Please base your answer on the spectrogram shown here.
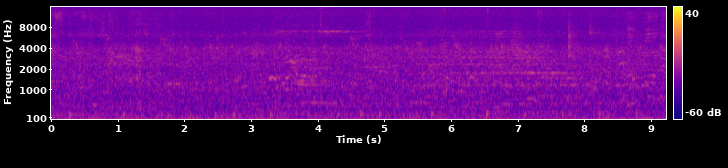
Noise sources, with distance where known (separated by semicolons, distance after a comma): music from an unclear source, far; person or small group talking, far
